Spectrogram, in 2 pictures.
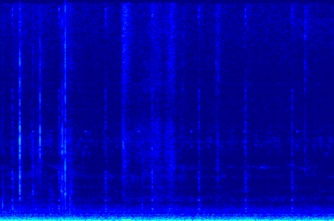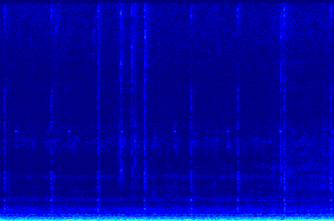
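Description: Steady low rumble of a car idling at a standstill, heard from inside the cabin.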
